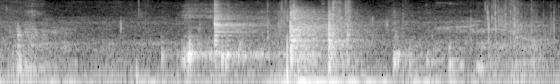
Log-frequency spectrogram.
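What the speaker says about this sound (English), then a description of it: "I'm going to scrape out any bits of butter that I can get out from my container." Spatula scraping butter made from raw milk out of a blender container into a bowl, a few close clinks and scrapes of utensil against container, short and uneven.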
